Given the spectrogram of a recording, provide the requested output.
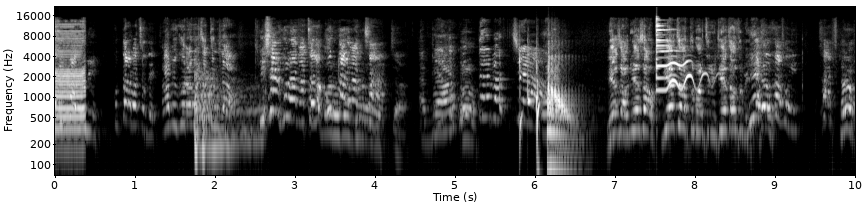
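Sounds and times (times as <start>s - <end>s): deep low thud: 1.8s - 2.7s
downward-gliding twang: 1.8s - 2.8s
warbling whistle effect: 7.5s - 8.3s.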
